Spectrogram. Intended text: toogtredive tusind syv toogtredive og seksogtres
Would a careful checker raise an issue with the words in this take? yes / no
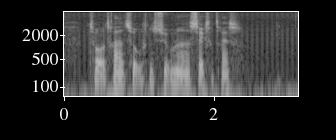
yes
